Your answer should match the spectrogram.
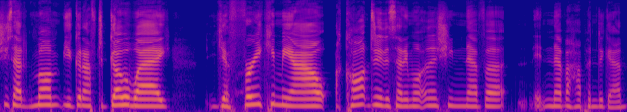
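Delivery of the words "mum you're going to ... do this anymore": raised shouting voice. Retelling how a parent shouted at her mother's ghost: imitating someone shouting. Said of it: "shouted at the ghost".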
